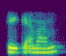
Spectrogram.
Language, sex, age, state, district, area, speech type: Punjabi, female, 18-30, Punjab, Fazilka, rural, conversation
